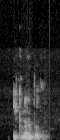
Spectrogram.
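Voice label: "ignoble", British English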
